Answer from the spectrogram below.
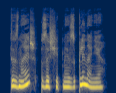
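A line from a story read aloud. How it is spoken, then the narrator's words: Plain. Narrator (Russian): спросила я соседку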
